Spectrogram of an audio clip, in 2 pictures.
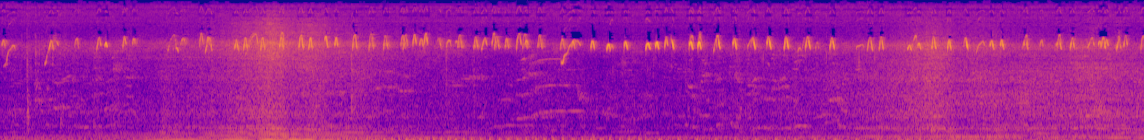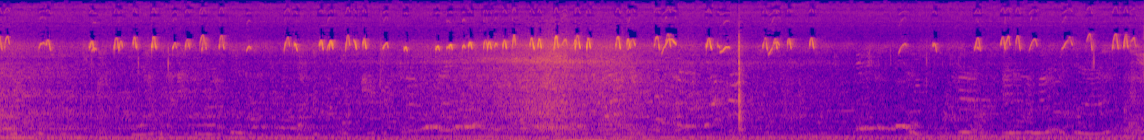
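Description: Small chicks peep rapidly in high, thin chirps close by.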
